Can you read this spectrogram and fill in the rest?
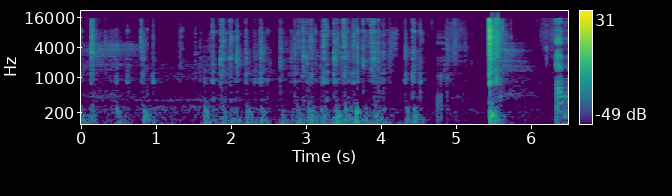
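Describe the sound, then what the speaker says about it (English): Quiet, close typing on a computer keyboard during an English vocabulary lesson, a rapid irregular patter of key presses with one sharper clack near the end. "I'll just type it here."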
